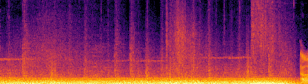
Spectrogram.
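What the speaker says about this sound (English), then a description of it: "We are coming under enemy fire!" Enemy fire explodes around a ship in the naval combat game Battle Stations Pacific, a dense, continuous rumble of booms and blasts with a sharper burst near the end.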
